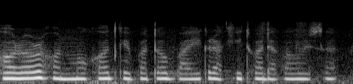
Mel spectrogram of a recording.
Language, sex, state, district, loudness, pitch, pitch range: Assamese, female, Assam, Kamrup Metropolitan, -15 LUFS, 260 Hz, 250-270 Hz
